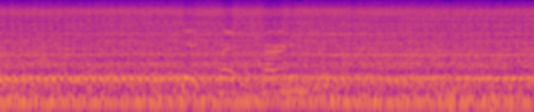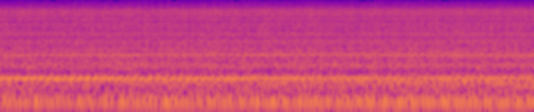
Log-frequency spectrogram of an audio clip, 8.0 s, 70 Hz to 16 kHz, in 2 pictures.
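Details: Jeep Wrangler YJ without AC, after installing an engine-driven onboard air compressor with an added idler pulley and new serpentine belt. Compressor on, filling from 0 psi and cutting out at 125. Steady idle with constant pump hum and no belt squeal: normal operation.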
